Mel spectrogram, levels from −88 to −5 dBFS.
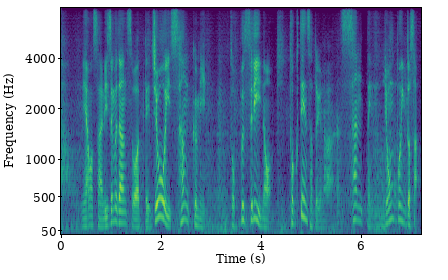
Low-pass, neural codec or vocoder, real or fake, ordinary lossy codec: none; codec, 16 kHz, about 1 kbps, DyCAST, with the encoder's durations; fake; none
